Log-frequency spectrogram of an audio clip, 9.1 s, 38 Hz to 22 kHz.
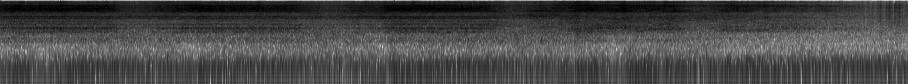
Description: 87 Chevy Silverado k10 350 reving up and down gain power loss power... but why???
